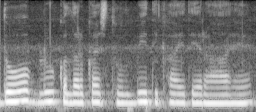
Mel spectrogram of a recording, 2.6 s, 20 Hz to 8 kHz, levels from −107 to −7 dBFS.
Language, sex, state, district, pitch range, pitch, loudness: Hindi, female, Arunachal Pradesh, Papum Pare, 190-210 Hz, 200 Hz, -16 LUFS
